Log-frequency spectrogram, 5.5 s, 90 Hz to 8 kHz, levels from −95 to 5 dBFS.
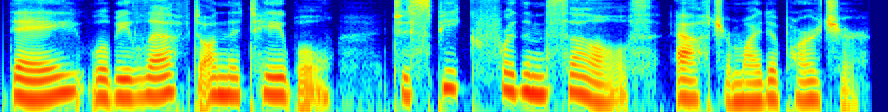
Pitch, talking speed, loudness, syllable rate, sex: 175 Hz, 150 wpm, -18 LUFS, 4.4 syllables/s, female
